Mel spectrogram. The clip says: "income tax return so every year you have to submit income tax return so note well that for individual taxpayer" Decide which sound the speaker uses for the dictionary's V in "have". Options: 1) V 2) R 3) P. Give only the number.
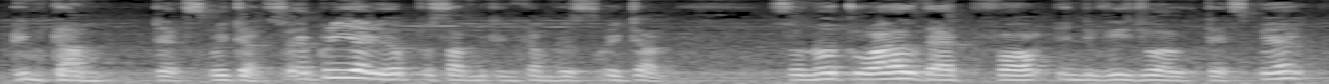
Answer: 3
